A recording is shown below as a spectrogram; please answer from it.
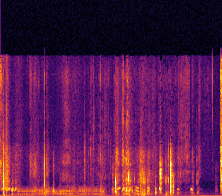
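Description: Silkie chickens clucking while they feed: a low drawn-out murmuring call for about the first two seconds, then a run of short clucks. A faint steady hum lies underneath.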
